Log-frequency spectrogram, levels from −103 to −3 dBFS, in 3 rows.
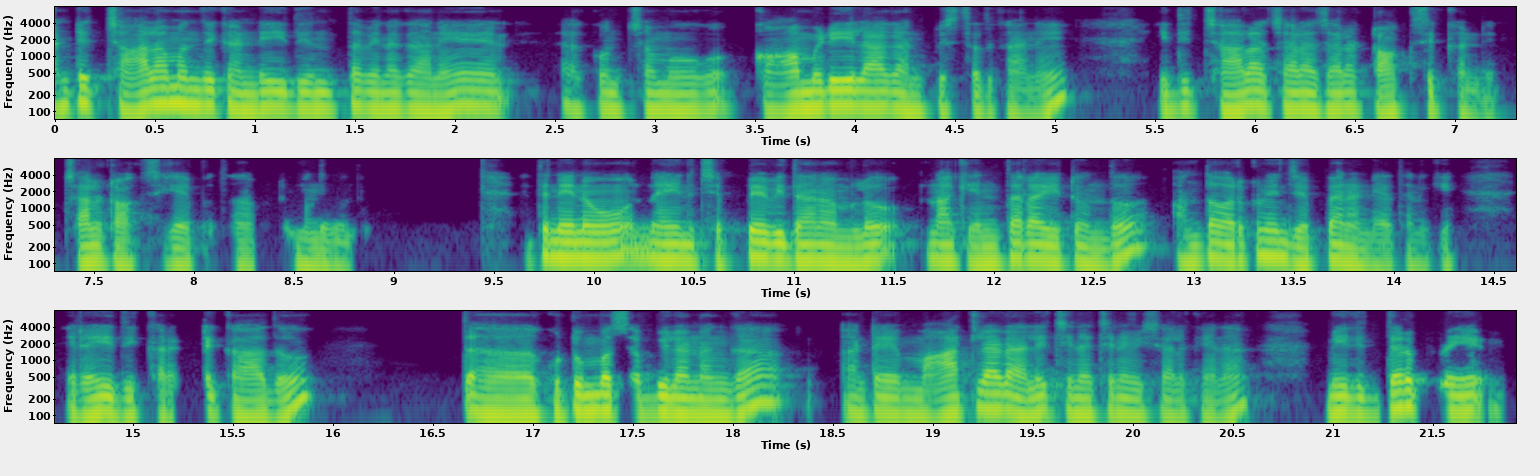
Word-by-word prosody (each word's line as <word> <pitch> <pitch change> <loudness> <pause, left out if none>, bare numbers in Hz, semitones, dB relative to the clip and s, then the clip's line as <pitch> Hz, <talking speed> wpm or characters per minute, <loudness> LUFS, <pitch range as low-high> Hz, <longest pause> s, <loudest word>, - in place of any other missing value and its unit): అంటే, 125 +4 +1 0.2
చాలా 115 +6 +3
మందికండీ, 120 -3 +2
ఇదింత 115 0 -1
వినగానే 110 -2 0 0.6
ఆహ్, 110 - -6
కొంచెమూ 110 0 -1 0.4
కామిడీలాగనిపిస్తది, 110 -3 +2
కానీ, 90 +7 -4 0.6
ఇది 120 +3 -4
చాలా, 105 +4 +2
చాలా, 115 -1 +1
చాలా 110 +1 0
టాక్సిక్కండి. 95 -4 -4 0.2
చాలా 105 +1 +2
టాక్సికయిపోతది 95 -1 -7
ముందు 90 -1 -3
ముందు. 80 - -11 0.8
అయితే, 110 - -2
నేనూ, 125 0 +6 0.3
నేను 115 -1 +3
చెప్పే 105 +6 +2
విధానంలో 110 -1 +3 0.3
నాకెంత 100 -2 -1
రైటుందో 105 +1 +1 0.3
అంతవరకు 110 +2 +1
నేను 125 -3 +1
జెప్పానండి 95 -3 -1
అతనికి. 90 +1 -12 0.5
"రేయ్! 110 +3 +4
ఇది 100 0 -3
కరక్ట్ 95 +6 -5
కాదు. 95 +1 0 0.9
దా - - +3 0.4
కుటుంబ 120 +4 +3
సభ్యులనంగా 105 +2 +2 0.5
అంటే, 105 +1 -1 0.2
మాట్లాడాలి 115 +1 +3
చిన్న 105 - +1
చిన్న 105 -1 -1
విషయాలకైనా. 95 +2 -6 0.5
మీరిద్దరు 115 +5 +3
ప్రేమ్" 120 0 +2
110 Hz, 120 wpm, -21 LUFS, 100-115 Hz, 0.9 s, నేనూ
